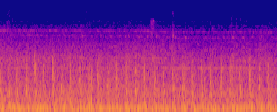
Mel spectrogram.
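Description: Military helicopters in the Arma combat game fly steadily overhead, their dense rotor thump and engine roar filling the scene as one loud, continuous wash with no voices.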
